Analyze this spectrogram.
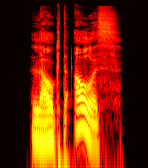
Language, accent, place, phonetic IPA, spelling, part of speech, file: German, Germany, Berlin, [ˌlaʊ̯kt ˈaʊ̯s], laugt aus, verb, De-laugt aus.ogg
- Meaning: inflection of auslaugen: 1. second-person plural present 2. third-person singular present 3. plural imperative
